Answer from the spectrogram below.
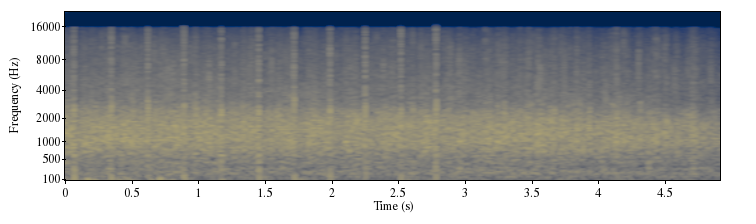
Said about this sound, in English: Please join me in giving these proud Highlanders a warm round of applause for all that they do.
